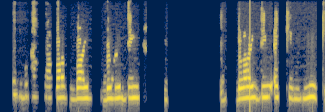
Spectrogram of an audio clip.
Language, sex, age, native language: Icelandic, male, 7, Polish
